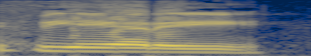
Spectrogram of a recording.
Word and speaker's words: Fieri: Listen, Guy Fieri is like... Why do you roll his R? That's like how he pronounces Fieri.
